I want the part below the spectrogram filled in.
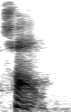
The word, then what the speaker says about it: Che: I've really heard Shay or softer Che. It really does not matter. I'll just worry when they don't call me at all. So I'm just happy. Yes, either one is fine. But really, the spelling pronounces it Che. – So it's Che, be yeah. all end all, not necessarily Shay, although you're okay with that, but it's Che.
